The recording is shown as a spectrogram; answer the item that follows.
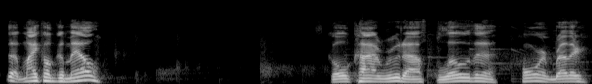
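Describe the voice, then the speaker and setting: Man, live stream host, mid-pitched voice, casual fan play-by-play, chummy and folksy, music behind. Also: slow pace, a bit bright.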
